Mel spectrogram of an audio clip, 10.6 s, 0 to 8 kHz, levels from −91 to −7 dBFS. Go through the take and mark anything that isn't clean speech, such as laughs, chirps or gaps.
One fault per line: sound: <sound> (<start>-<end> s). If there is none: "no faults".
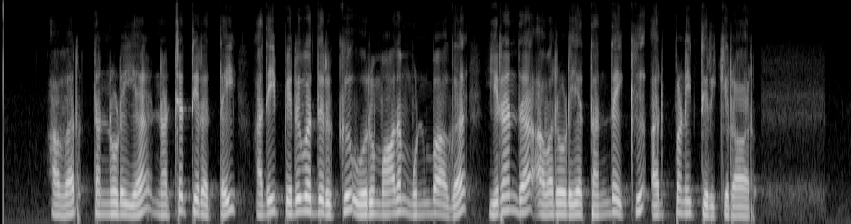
no faults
